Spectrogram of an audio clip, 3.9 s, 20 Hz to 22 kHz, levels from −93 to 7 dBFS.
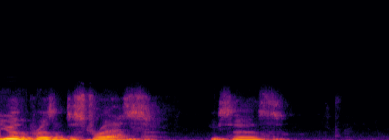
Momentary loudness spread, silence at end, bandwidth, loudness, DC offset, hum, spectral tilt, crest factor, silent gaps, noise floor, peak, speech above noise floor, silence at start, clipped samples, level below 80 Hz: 22 LU; 1.1 s; 7.4 kHz; -21 LUFS; under 0.1%; none; -9.5 dB/octave; 20 dB; none; -68 dBFS; -2 dBFS; 49 dB; 0 s; under 0.1%; -54 dBFS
